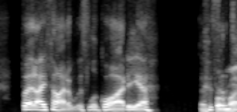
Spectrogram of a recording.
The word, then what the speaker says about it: LaGuardia: I didn't know that only she was dropping the R's. I thought that was the way you were supposed to pronounce it, like croissant, doesn't have a T at the end or something. I just thought that doesn't have the R.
